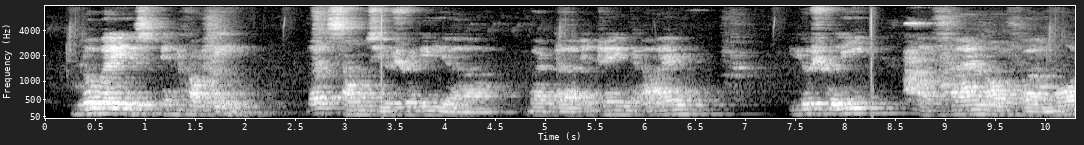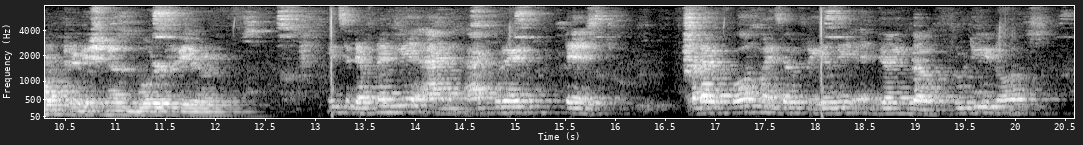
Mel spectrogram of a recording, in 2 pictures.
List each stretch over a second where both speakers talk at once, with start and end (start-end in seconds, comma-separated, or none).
none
